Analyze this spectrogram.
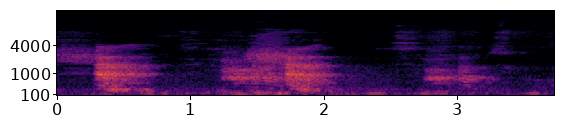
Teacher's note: Kemudian ha dari tengah tenggorokan. Pastikan bersih dari suara ngorok.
